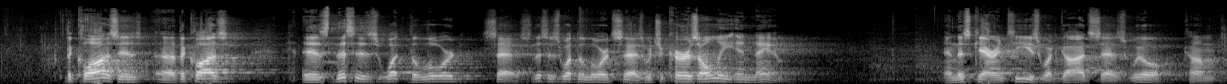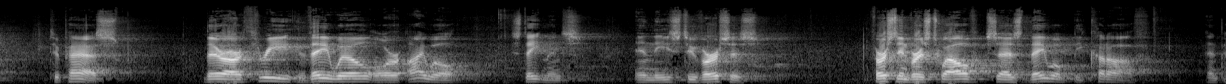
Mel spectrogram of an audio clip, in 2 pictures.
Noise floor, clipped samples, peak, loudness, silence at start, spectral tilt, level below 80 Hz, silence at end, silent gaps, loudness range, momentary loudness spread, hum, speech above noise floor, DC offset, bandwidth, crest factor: -51 dBFS; under 0.1%; 0 dBFS; -15 LUFS; 0.45 s; -1.5 dB/octave; -62 dBFS; 0.1 s; none; 6 LU; 16 LU; none; 35 dB; under 0.1%; 16.5 kHz; 18 dB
